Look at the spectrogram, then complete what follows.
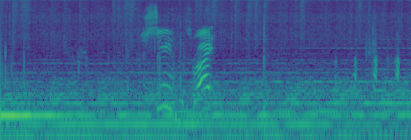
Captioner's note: device Humming & Electricity Crackling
